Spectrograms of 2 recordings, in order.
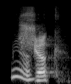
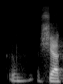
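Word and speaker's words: Shough: So Shook, you know, he just Shuck, excuse me. Shuck. Shuck. It's hard when the name is spelled in no way like it sounds.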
